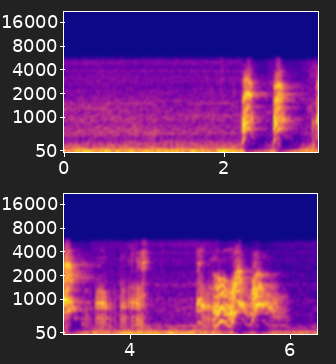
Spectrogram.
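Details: Peanut, a five-month-old Norfolk Terrier puppy, barking at a CD spinning up in a computer; a few sharp barks then a burst of rougher yapping with growly edges, over a steady machine hum.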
